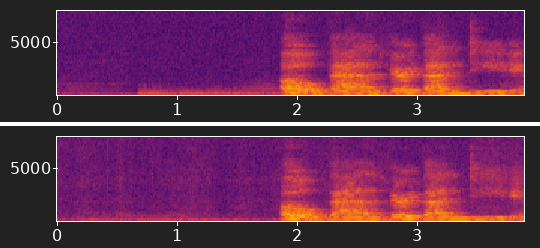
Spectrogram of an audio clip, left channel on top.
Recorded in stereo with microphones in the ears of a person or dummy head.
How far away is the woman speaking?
About 1.9 m.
